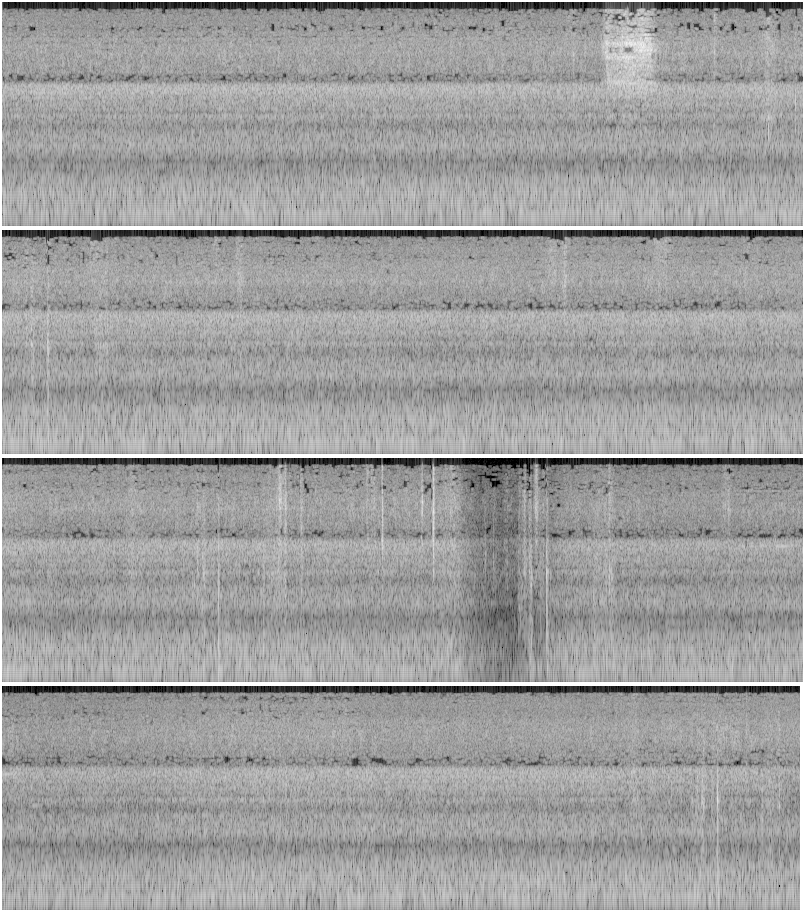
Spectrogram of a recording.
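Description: Steady car-cabin noise from a running car, with a low steady hum under it. The sound drops away for about a second about two-thirds of the way through.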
